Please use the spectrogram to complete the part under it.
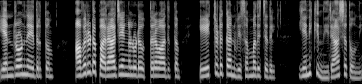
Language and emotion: Malayalam, disgusted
